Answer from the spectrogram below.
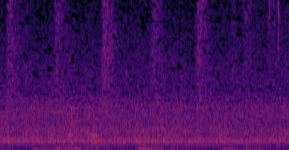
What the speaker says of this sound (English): The crowd is roaring, trying to help this defense on fourth down.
